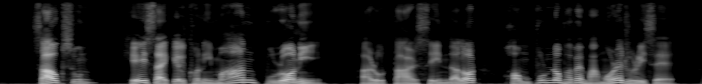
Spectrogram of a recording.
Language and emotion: Assamese, disgusted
